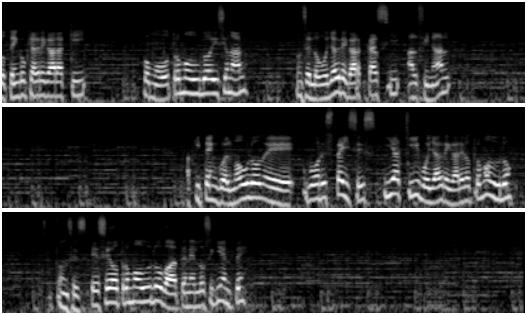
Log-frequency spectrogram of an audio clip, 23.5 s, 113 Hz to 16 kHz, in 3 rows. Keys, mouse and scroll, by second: 0.1 Down, 0.3 Down, 0.5 Down, 0.8 Down, 1.0 Down, 1.1 Down, 1.3 Down, 1.5 Down, 1.7 Down, 2.0 Down, 2.2 Down, 2.9 Page_Down, 3.1 Page_Down, 3.2 Page_Down, 3.4 Page_Down, 3.6 Page_Down, 3.9 Page_Down, 4.5 Down, 4.5 Page_Down, 4.5 …, 4.7 Page_Down, 5.3 Up, 6.0-7.5 Up, 7.7 Up, 7.7-9.1 Up, 9.6 Down, 9.6 Up, 10.3 Down, 10.5 Down, 10.7 Down, 11.1 Down, 11.1 Down, 11.3-13.1 Down, 13.3 Down, 13.4 Down, 13.5 Down, 13.8 Up, 14.0 Up, 14.1 Up, 14.3 Up, 14.5 Up, 16.3-23.5 drag.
